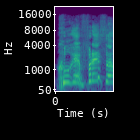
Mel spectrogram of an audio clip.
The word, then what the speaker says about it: Juguefresa: ¿Cómo se dice tu nombre? ¿Uguefresa o Juguefresa? ¡Juguefresa!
